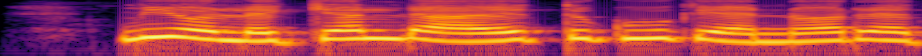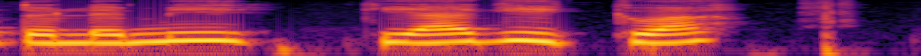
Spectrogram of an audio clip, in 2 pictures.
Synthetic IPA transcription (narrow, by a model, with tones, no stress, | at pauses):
mi˦o˨le˨kjɔ˦lda˨e˦tu˦ku˦kɛ˨nɔ˦ɾɛ˦˨to˨le˨mi˦kɪ˨a˨˦k̬ɪ˦˨kwa˦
